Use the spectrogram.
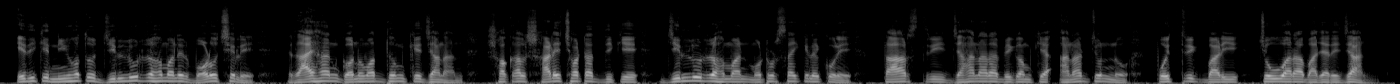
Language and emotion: Bengali, neutral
